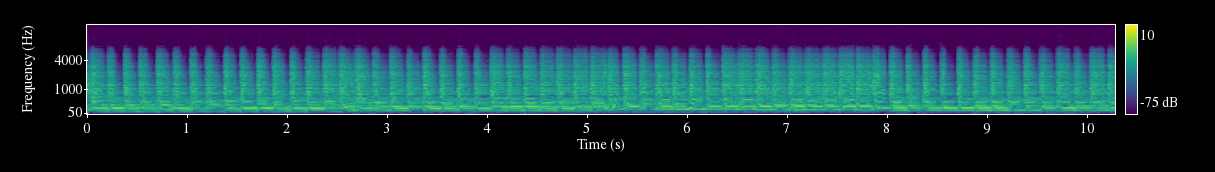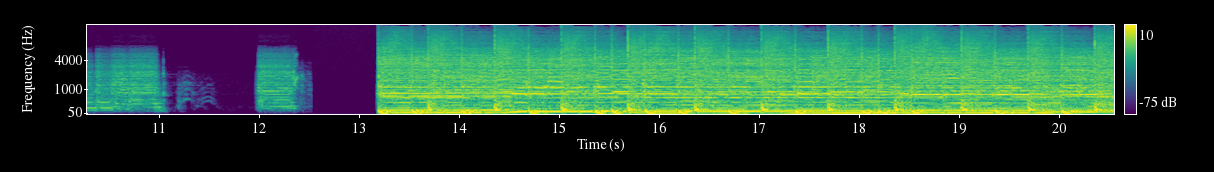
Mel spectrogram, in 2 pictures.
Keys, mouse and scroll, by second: 0.2-4.8 typing, 0.6 middle click, 1.9 click, 2.7 click, 3.7 click, 4.4 click, 5.3 click, 6.3-8.2 typing, 6.7 click, 7.7 click, 8.7 click, 9.0 shift+click, 9.4 ctrl+r, 9.7 click, 10.3 typing, 10.9 click, 11.4 typing, 12.0 click, 13.1-14.2 typing, 13.3 click, 13.5 middle click, 13.9 click, 15.2 click, 15.3 click, 15.4 middle click, 15.6 click, 15.8 middle click, 16.1 shift+click, 16.4 KP_1, 16.5 ctrl+b, 17.0-17.4 scroll up 1, 17.8 click, 18.2 middle click, 19.1 2, 19.7 3, 19.7 click, 20.0 ctrl+b, 20.4 click.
